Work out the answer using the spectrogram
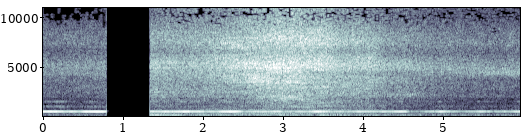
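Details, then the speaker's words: Car moving off after being parked three or more days: steady mid-pitched squeal throughout, attributed to dirty rear brake shoes. "tiba-tiba di saat kita jalan mobilnya itu bunyi seperti tadi ya itu bisa disebabkan dari kanvas rem belakang yang kotor"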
